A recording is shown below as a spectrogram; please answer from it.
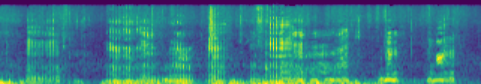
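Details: Mangalica pigs in a herd kept at a horticultural garden in Hungary, giving low rough grunts in dense overlapping bursts, with a few higher squeal-like notes near the end.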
